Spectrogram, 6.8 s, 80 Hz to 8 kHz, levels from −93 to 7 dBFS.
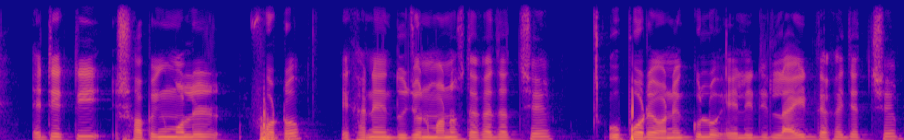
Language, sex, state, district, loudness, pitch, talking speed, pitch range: Bengali, male, West Bengal, Malda, -32 LUFS, 135 Hz, 170 wpm, 130-140 Hz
